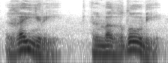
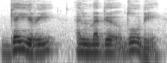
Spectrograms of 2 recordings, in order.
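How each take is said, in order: First: The consonant is a deep gargled gh sound. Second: The consonant is a hard g like English. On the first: The speaker calls it right. "It should be pronounced with إغ" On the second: The speaker calls it wrong. "mistakenly pronounced as"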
